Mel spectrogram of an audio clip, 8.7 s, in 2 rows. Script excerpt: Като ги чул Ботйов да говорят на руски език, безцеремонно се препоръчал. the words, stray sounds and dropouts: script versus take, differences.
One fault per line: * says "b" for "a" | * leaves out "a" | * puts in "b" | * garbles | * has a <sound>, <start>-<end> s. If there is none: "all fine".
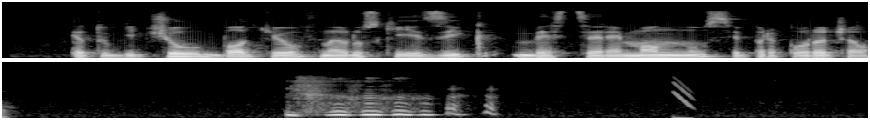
* leaves out "да говорят"
* has a laugh, 5.7-6.8 s
* has a chirp, 7.7-7.8 s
